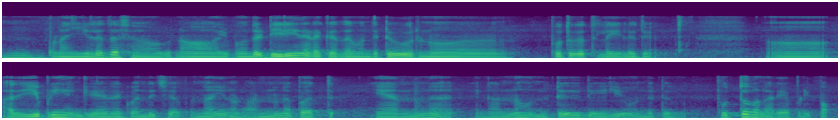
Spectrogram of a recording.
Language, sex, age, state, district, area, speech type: Tamil, male, 18-30, Tamil Nadu, Salem, rural, spontaneous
